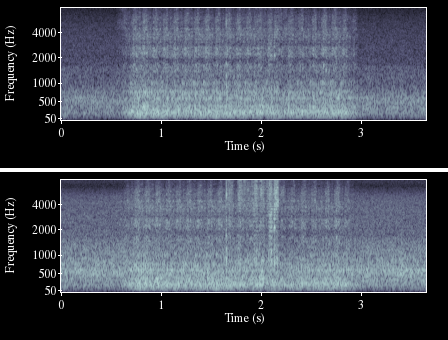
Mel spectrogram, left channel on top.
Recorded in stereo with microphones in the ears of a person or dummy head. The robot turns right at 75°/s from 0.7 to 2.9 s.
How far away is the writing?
About 1.6 m.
